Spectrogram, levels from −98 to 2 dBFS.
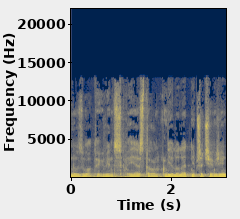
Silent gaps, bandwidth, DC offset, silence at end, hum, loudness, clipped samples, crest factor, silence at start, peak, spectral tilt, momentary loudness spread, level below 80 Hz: none; 13.5 kHz; under 0.1%; 0 s; none; -13 LUFS; under 0.1%; 12 dB; 0 s; 0 dBFS; -5 dB/octave; 4 LU; -24 dBFS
